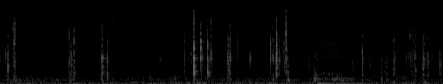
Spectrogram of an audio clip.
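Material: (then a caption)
Plastic. A filled white plastic poly mailer bag lies flat while both hands tap, scratch and rub it with fingertips and nails. Quiet, bright crinkles and sharp clicks come in scattered bursts, with a softer hissing rub partway through.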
